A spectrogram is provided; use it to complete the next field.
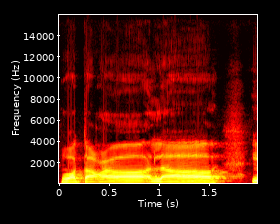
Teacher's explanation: عین کو بھی لمبا کریں گے اور لا کو بھی لمبا کیا جائے گا، وتعالی نہیں، وتعالی۔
